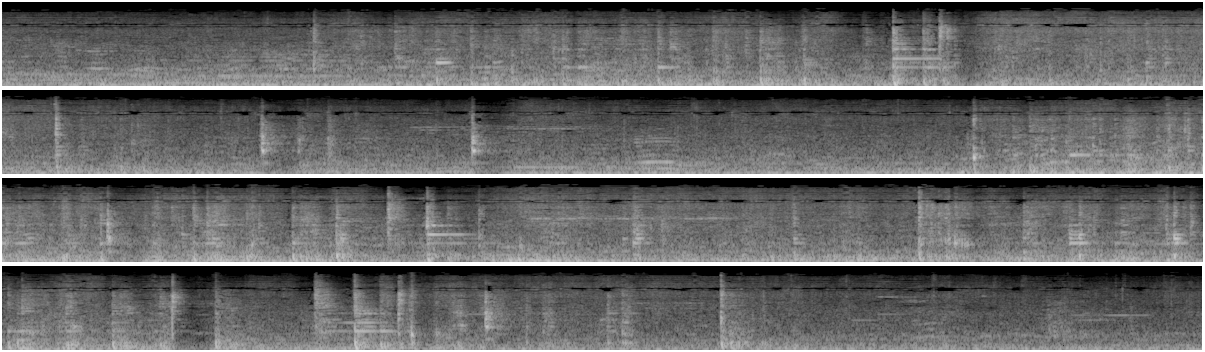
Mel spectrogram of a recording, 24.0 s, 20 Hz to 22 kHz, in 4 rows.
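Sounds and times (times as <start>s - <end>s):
ladle scraping iron wok: 1.5s - 9.0s, 10.7s - 22.3s
food sizzling: 1.5s - 24.0s.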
